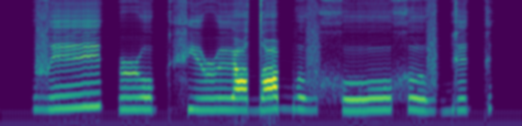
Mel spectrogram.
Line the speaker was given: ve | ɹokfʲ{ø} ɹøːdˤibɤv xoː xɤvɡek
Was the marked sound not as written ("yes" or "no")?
no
